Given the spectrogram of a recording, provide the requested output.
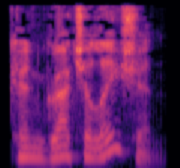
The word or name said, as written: congratulation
